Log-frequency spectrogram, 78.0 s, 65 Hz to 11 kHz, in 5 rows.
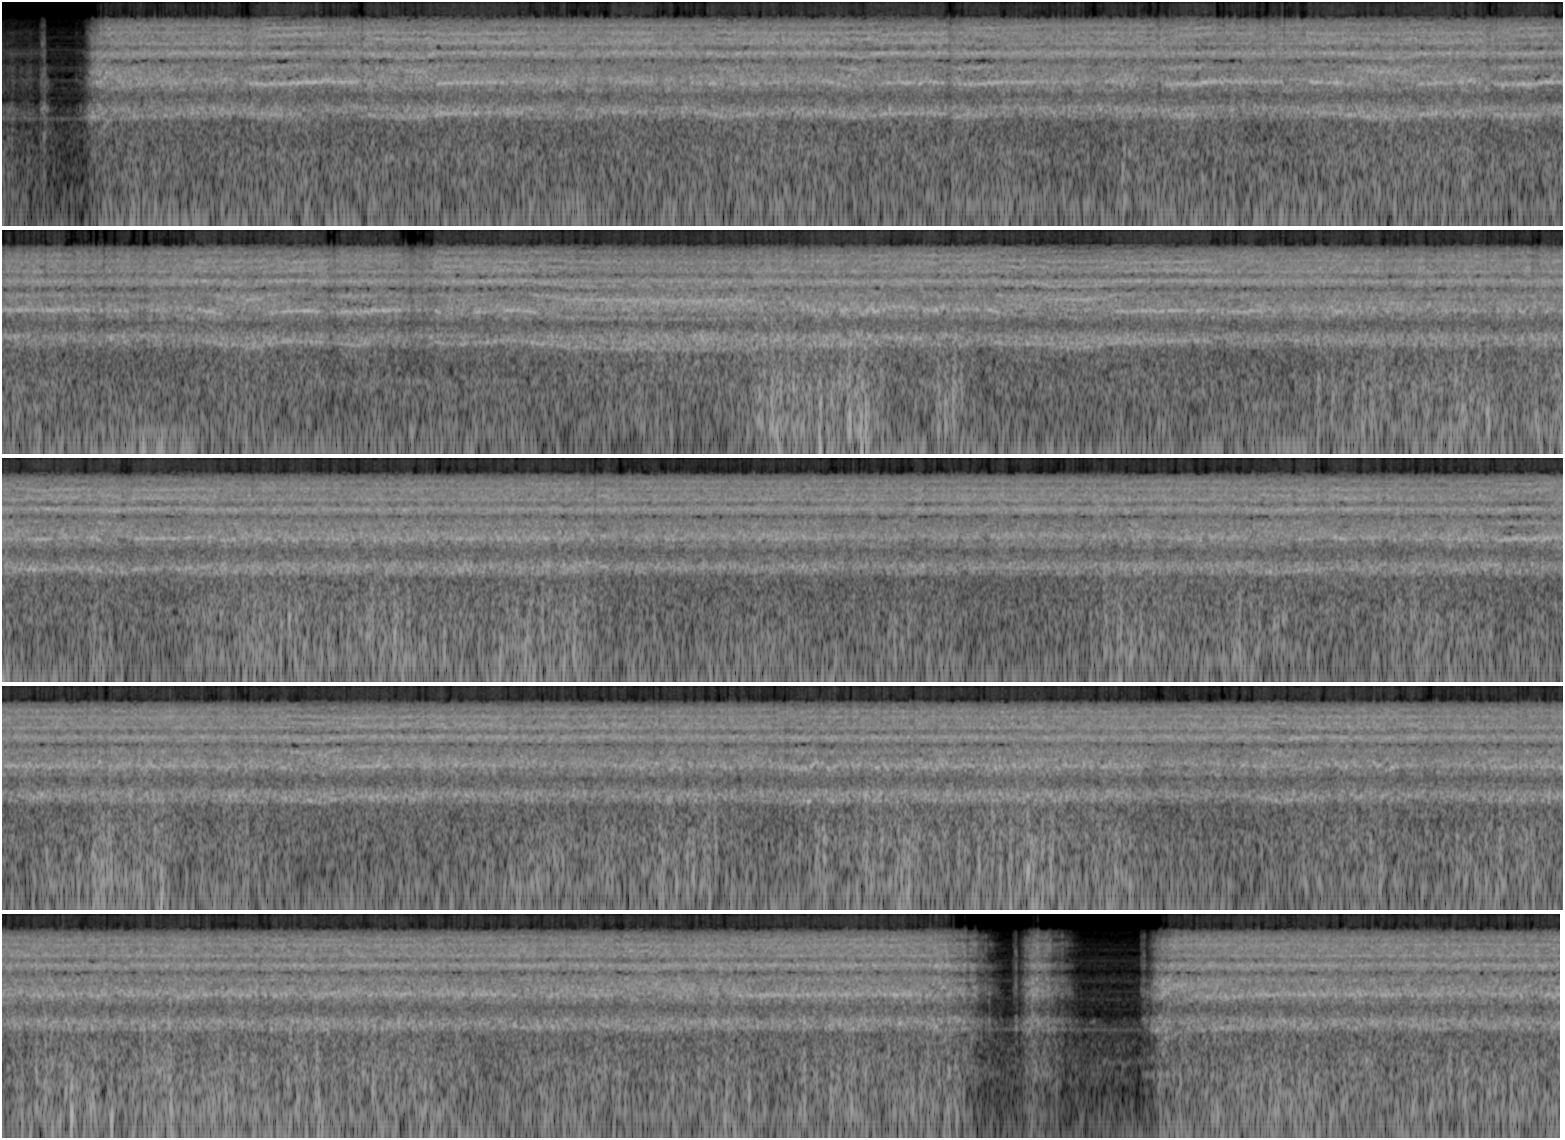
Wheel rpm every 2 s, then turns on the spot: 90, 220, 230, 230, 230, 230, 230, 220, 230, 220, 220, 210, 230, 220, 230, 230, 230, 230, 240, 230, 230, 240, 230, 230, 230, 230, 230, 230, 230, 230, 230, 230, 230, 230, 230, 210, 20, 180, 230.
none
